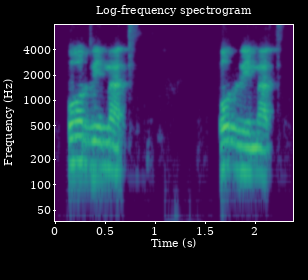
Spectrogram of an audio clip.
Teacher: Kalau hafs kita kena baca dengan izhar, jelaskan ta mati ni.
